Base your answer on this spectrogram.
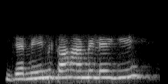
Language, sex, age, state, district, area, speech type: Hindi, female, 45-60, Uttar Pradesh, Ayodhya, rural, conversation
